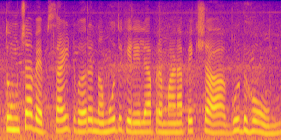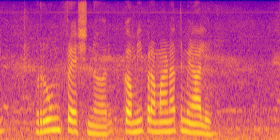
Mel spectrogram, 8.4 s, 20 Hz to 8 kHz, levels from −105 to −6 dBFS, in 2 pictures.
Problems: constant background noise, background conversations at intervals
